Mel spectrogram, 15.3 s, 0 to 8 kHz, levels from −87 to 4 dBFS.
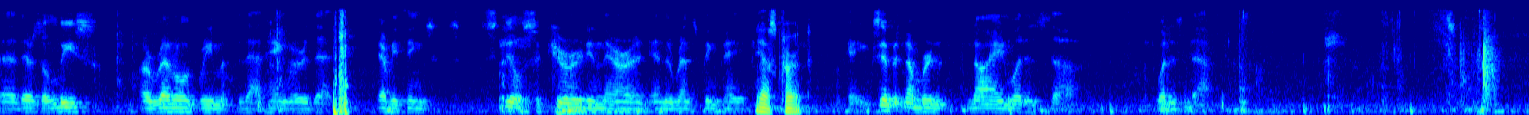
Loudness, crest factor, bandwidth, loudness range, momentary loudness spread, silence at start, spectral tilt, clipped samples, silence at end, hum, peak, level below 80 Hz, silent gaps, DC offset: -46 LUFS; 26 dB; 6.2 kHz; 13 LU; 22 LU; 0 s; -5.5 dB/octave; under 0.1%; 0 s; none; -22 dBFS; -60 dBFS; none; under 0.1%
